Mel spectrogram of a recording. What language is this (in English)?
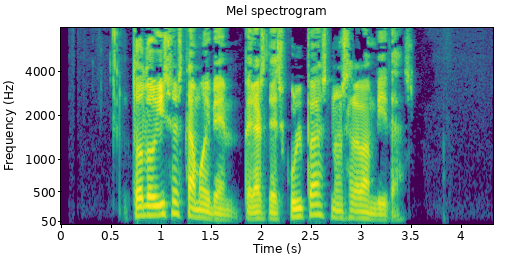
Galician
